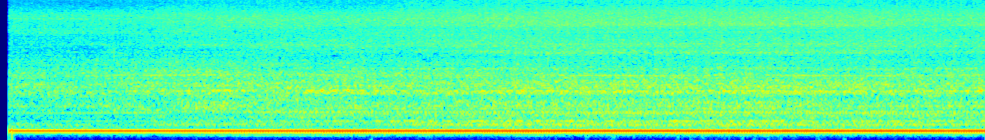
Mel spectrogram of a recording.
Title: Humming noise on my car.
